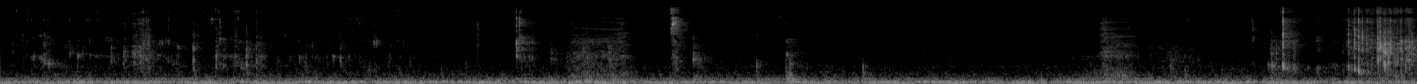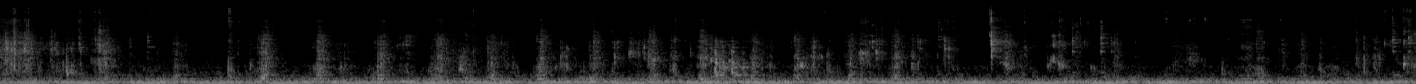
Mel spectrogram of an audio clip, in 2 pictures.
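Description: Close-up crunching and chewing of a hard-shell taco, with one louder crunchy bite about halfway through. Scattered small clicks and crackles of fingers handling the food come between the bites, over a steady low hum.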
